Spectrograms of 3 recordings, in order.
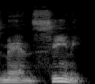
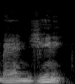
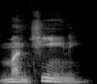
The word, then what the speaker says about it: Mancini: has told me my name in italy is mancini not mangini she said it's pronounced mancini and when we came over on the boat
